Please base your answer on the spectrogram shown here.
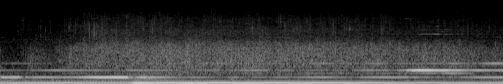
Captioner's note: audience applauds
